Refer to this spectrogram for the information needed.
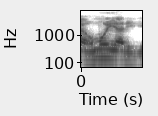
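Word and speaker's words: Omoiyari: Yeah, and so now Omoi Yadi, I hope I'm saying that correctly. How should I say that? – Yeah, Omoi Yadi, you got it. You got it right.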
